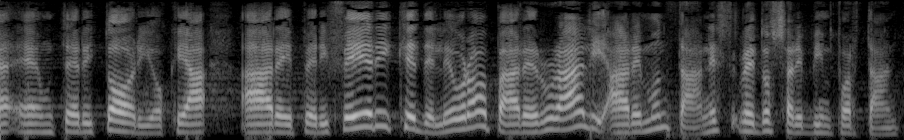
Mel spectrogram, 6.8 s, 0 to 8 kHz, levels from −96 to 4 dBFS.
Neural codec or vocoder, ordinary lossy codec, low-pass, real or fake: none; none; none; real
